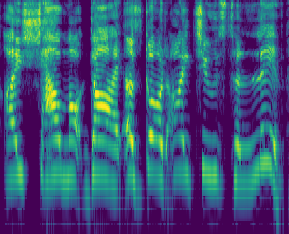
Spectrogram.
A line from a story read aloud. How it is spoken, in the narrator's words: he screamed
